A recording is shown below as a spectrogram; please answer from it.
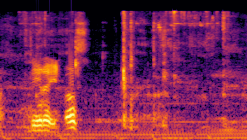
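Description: A motorcycle idles at a standstill with a low steady hum. About a second in there is a short metallic jingle of a few quick clicks.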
